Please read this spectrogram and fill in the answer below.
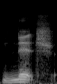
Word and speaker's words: niche: And first and foremost, you'll need to decide what your niche, or niche as some people pronounce it, is going to be.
